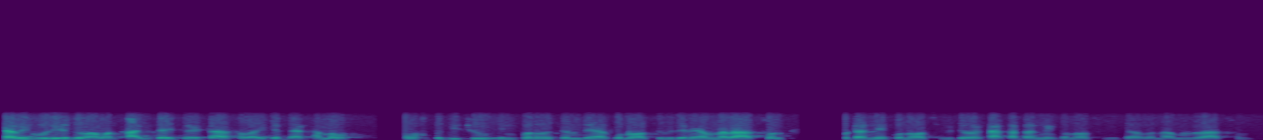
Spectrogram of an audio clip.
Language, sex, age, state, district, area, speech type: Bengali, male, 60+, West Bengal, Nadia, rural, conversation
